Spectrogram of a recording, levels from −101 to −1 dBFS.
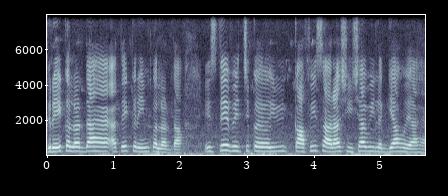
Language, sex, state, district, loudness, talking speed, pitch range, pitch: Punjabi, female, Punjab, Pathankot, -16 LUFS, 180 wpm, 230-255 Hz, 240 Hz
